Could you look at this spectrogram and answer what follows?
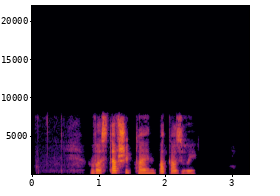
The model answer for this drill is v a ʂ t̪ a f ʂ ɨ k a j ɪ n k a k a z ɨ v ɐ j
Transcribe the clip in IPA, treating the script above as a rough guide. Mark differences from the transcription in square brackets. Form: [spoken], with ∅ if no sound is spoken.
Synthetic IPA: v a [s] t̪ a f ʂ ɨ k a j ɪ n [p] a k a z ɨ v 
